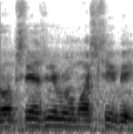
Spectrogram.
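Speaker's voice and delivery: ordinary talk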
